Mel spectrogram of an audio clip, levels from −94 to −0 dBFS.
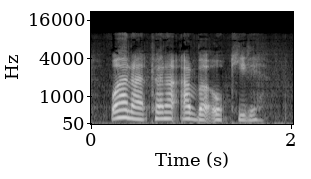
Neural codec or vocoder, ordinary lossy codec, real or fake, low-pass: autoencoder, 22.05 kHz, a latent of 192 numbers a frame, VITS, trained on many speakers; MP3, 64 kbps; fake; 9.9 kHz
